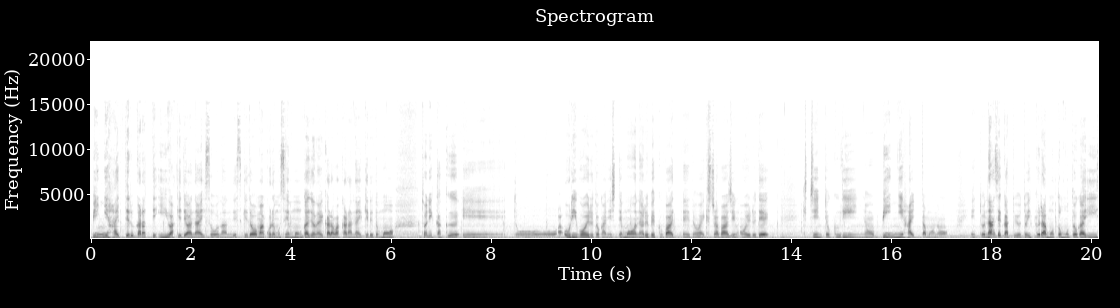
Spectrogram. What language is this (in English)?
Japanese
